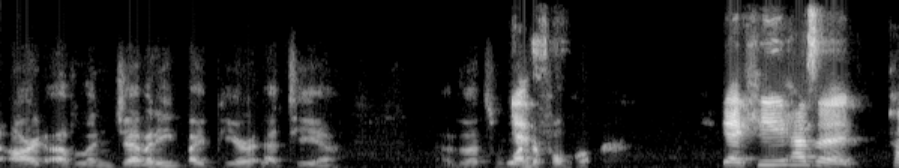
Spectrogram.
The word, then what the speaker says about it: Attia: It's Attia is how you say it.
